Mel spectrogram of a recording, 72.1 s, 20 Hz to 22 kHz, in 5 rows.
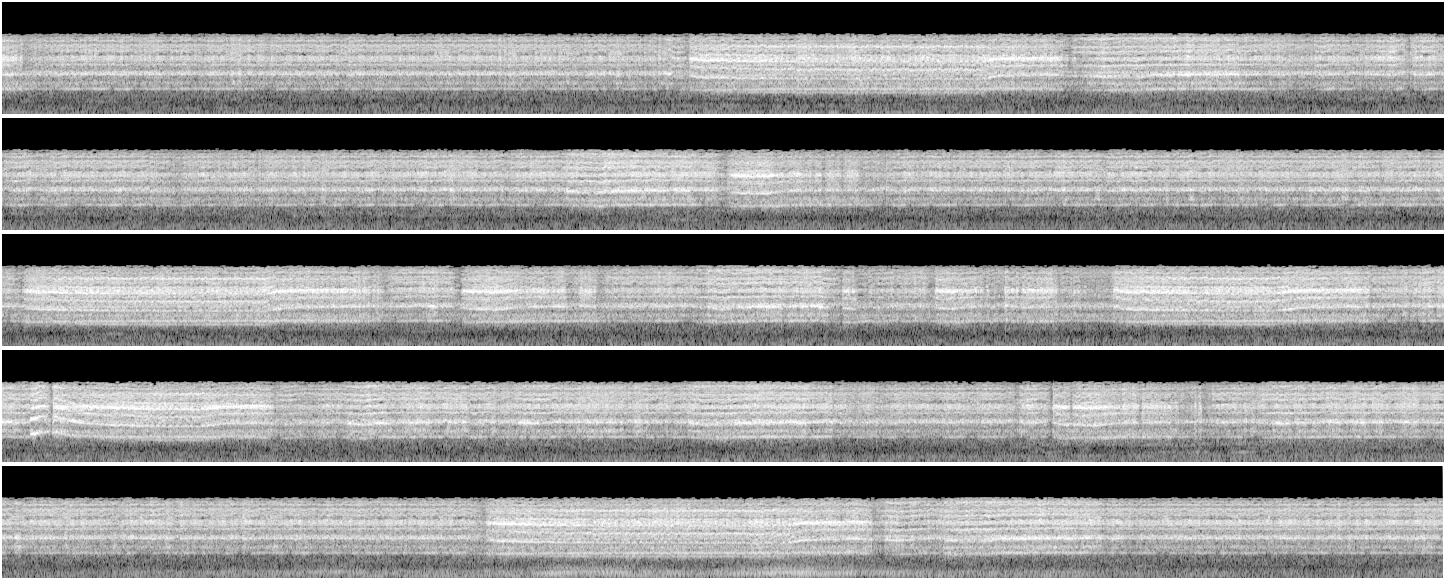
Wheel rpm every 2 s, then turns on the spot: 230, 230, 240, 220, 210, 220, 230, 230, 230, 230, 230, 230, 230, 230, 220, 220, 230, 230, 230, 230, 220, 240, 230, 230, 230, 230, 230, 230, 230, 230, 230, 220, 220, 220, 230, 230.
none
